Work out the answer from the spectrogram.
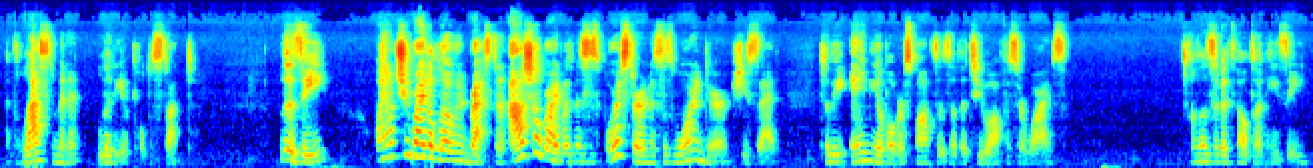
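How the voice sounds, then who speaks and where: Woman, author narration, lower pitch, vocal fry, scripted audiobook reading, slightly distant microphone. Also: a bit bright. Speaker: author reading own novel.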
